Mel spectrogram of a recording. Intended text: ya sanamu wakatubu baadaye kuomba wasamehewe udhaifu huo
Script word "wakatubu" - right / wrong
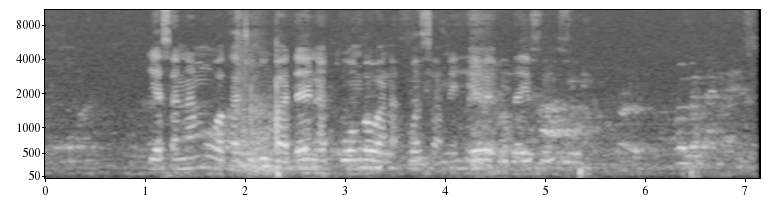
right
